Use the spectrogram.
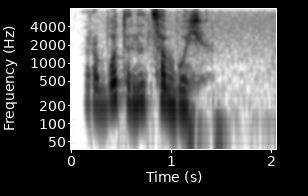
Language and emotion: Russian, neutral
